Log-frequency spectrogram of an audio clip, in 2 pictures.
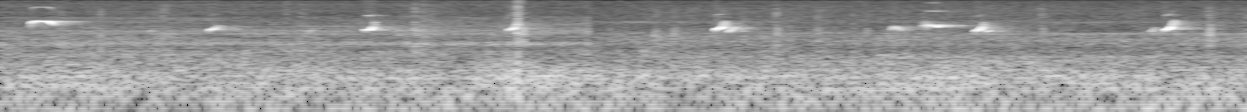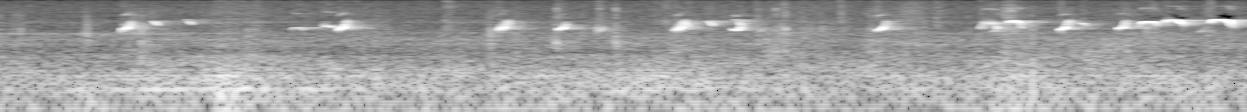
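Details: Chicks gathered at a feed dish give high, thin, downslurred peeps. They come singly at first, then grow denser and louder toward the end, over a soft background hiss.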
